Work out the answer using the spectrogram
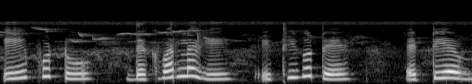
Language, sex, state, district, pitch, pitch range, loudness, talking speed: Odia, female, Odisha, Malkangiri, 275 Hz, 245-320 Hz, -16 LUFS, 100 wpm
